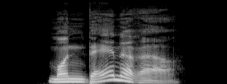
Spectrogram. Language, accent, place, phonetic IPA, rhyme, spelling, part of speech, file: German, Germany, Berlin, [mɔnˈdɛːnəʁɐ], -ɛːnəʁɐ, mondänerer, adjective, De-mondänerer.ogg
- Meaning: inflection of mondän: 1. strong/mixed nominative masculine singular comparative degree 2. strong genitive/dative feminine singular comparative degree 3. strong genitive plural comparative degree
